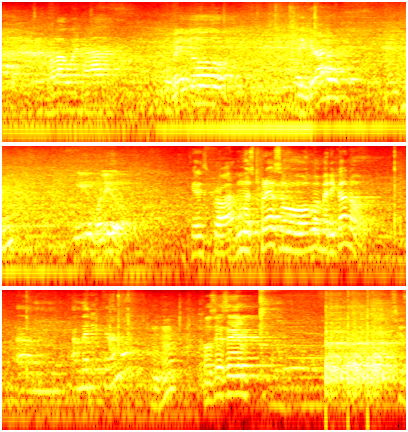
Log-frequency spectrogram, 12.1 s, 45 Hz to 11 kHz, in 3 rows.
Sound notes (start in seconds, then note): 5.4 in Spanish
